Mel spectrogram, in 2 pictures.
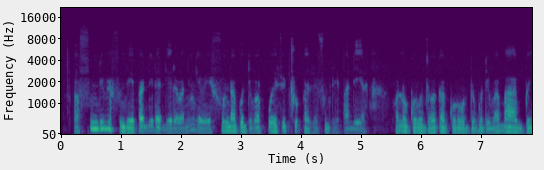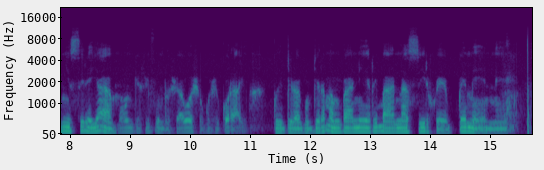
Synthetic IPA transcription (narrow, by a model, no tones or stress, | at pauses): ʋafundiʋe̞fundojepaɗeɾaɗeɾaʋane̞ŋɡe̞ʋaifundakutiʋapuwe̞ʐitʰupaʐe̞fundoje̞paɗera | ʋano̞kuɾud͡zaʋakakuɾutuk̬utiʋaɓaɡʱwiɲisiɾe̞jaːm̥oŋɡeʐifundo̞ʐaʋo̞ʐokuʐikoɾa̰jokuitirakudiɾamamɡwaniriɓanasirwe̞pwe̞mḛːne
